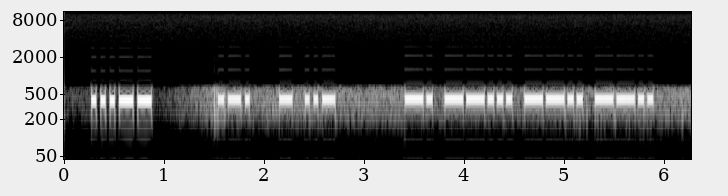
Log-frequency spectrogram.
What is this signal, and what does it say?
Morse code, heard as a keyed tone, about 27 wpm, 420 Hz. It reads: 3 R TU N7ZZ
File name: CW / cqww-cw-k5tr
